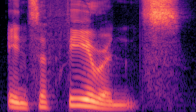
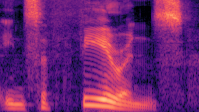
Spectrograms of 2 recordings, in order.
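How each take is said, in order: First: The main stress falls on the 'fer' syllable. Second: The same.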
